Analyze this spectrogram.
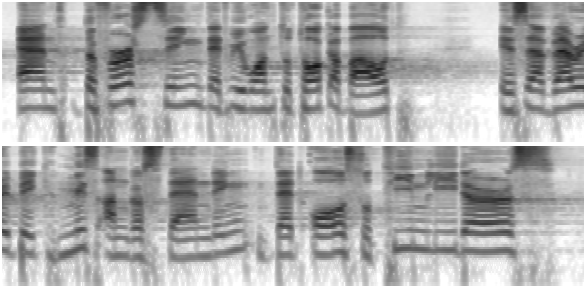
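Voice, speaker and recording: A man speaks very slowly in a high voice with fairly even intonation, music playing in the background. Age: 40s. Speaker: business development consultant, conference speaker. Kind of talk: conference panel talk.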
